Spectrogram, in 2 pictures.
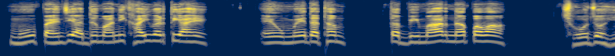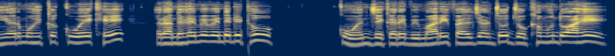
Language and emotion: Sindhi, fearful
